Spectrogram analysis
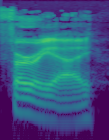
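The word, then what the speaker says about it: Furiae: I think they pronounce it furry eye. Yeah, furry eye. Furry eye. Okay, furry eye. Just imagine an eyeball with fur on it and you'll never forget it.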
